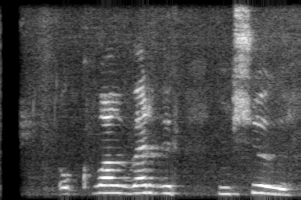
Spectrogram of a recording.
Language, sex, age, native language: Icelandic, male, 8, Icelandic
